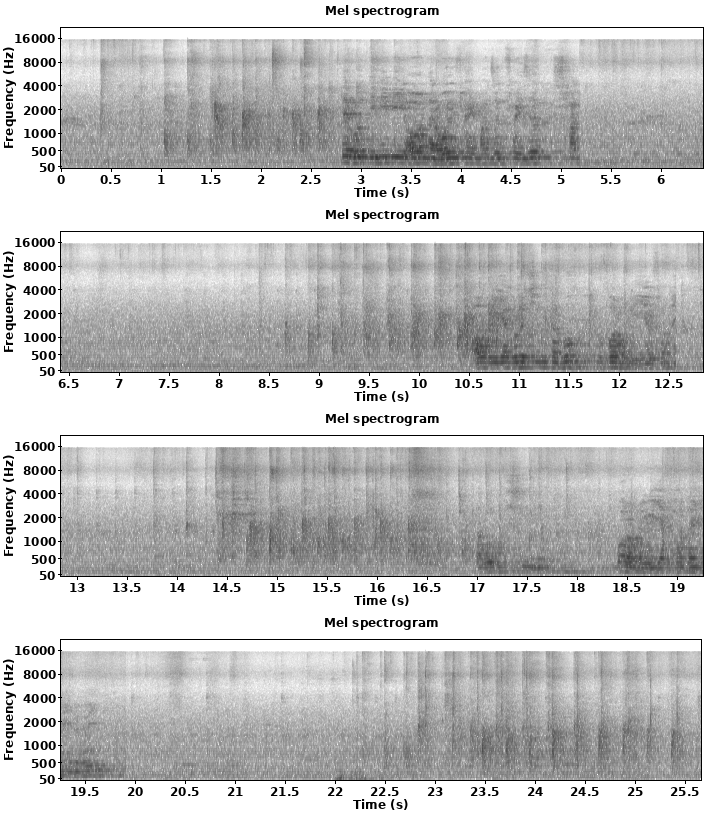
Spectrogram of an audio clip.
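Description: A small group of people claps in bursts of applause.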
